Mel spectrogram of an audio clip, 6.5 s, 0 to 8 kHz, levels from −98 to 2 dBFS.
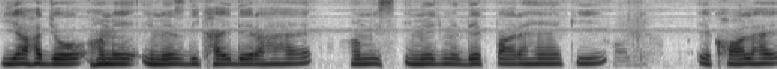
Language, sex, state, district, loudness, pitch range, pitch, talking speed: Chhattisgarhi, male, Chhattisgarh, Rajnandgaon, -19 LUFS, 165-170 Hz, 165 Hz, 185 wpm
